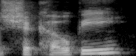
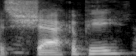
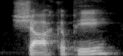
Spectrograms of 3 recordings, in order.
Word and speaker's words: Shakopee: up here there's like I said Chicopee or it's in a Shakopee Shakopee even though it's an a yeah okay yeah I'm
